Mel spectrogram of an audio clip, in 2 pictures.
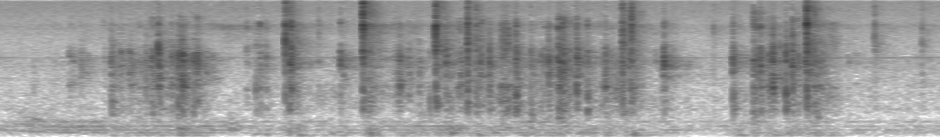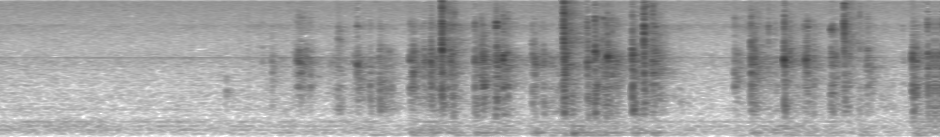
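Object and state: Plastic membrane computer keyboard being typed on.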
